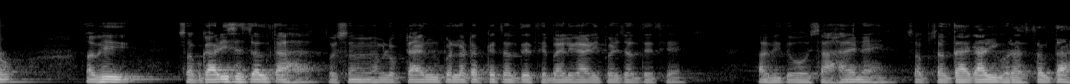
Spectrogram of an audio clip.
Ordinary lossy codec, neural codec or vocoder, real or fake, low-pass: none; none; real; 7.2 kHz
